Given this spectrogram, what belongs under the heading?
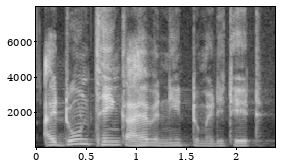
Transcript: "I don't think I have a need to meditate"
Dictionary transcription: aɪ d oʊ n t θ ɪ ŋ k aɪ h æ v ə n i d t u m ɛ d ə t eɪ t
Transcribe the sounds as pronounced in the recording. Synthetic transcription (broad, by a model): aɪ d oʊ n t t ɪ ŋ k aɪ h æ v ə n i d t u m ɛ d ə t eɪ t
